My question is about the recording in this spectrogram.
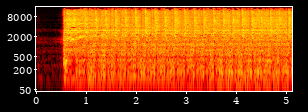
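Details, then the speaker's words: Amazon 186FA single-cylinder diesel test-running on filtered used synthetic motor oil, with leftover other fuel and air in the line: catches instantly, then fast, loud, slightly uneven clatter with much smoke; rough running after start, cause suspected. "see what happens here little air pocket we've already got some of that nasty oil in the line yeah we got a good old air pocket in the line there"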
